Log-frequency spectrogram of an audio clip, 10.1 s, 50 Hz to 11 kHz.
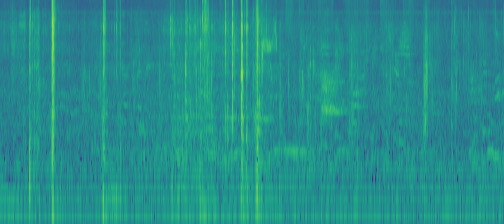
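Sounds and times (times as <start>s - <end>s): faint voices: 0.4s - 10.0s.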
